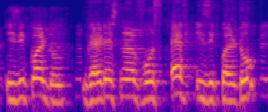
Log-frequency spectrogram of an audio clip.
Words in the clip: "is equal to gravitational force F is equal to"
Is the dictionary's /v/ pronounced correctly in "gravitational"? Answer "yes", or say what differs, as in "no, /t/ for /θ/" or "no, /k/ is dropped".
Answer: no, /v/ is dropped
